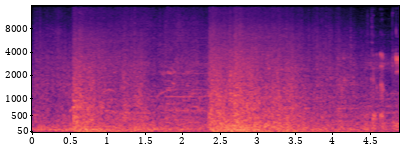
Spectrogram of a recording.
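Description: Battering rams breach fortress walls in a Total War video game battle, deep booming impacts and heavy crashing rumble arriving in two loud surges amid continuous battle din.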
